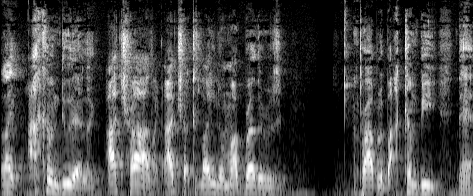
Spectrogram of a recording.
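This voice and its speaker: A man's fairly high voice at a fairly quick pace, amid noticeable background noise and audible room echo. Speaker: podcast host. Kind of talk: casual chat.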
